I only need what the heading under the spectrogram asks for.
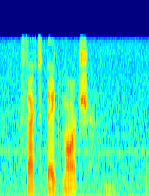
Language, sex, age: English, male, 21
